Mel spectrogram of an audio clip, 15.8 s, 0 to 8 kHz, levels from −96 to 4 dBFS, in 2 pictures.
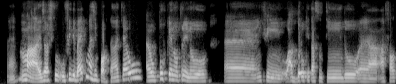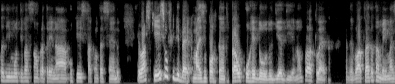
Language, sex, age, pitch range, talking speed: Portuguese, male, 20-39, 115-160 Hz, 225 wpm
